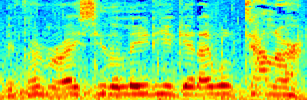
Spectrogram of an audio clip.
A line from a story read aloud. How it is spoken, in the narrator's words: he cried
